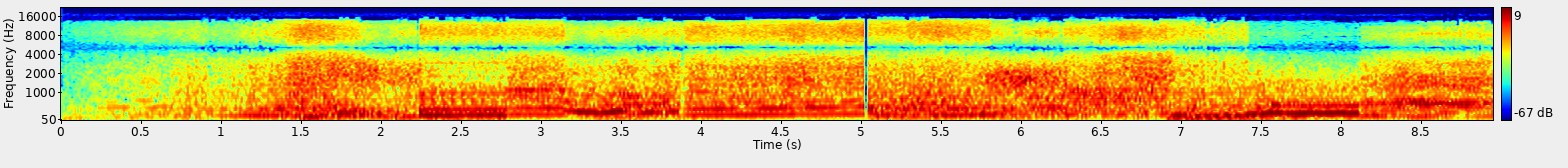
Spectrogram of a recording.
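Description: Peugeot diesel racing car fitted with HDI FAP particulate-filter technology, engine revving hard and shifting through gears with rising pitch sweeps, loud and close, tires briefly squealing.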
